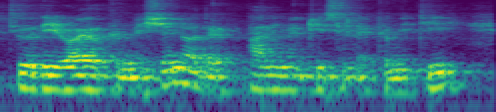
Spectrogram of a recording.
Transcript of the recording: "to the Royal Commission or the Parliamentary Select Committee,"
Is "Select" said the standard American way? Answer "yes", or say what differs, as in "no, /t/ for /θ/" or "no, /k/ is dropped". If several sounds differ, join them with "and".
no, /k/ is dropped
